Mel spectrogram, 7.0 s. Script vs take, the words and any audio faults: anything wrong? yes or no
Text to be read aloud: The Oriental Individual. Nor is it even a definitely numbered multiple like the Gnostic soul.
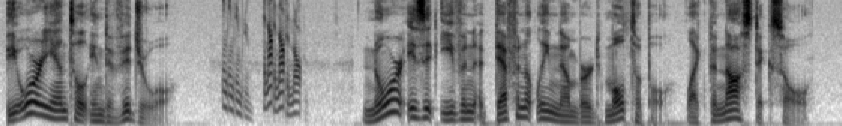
yes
